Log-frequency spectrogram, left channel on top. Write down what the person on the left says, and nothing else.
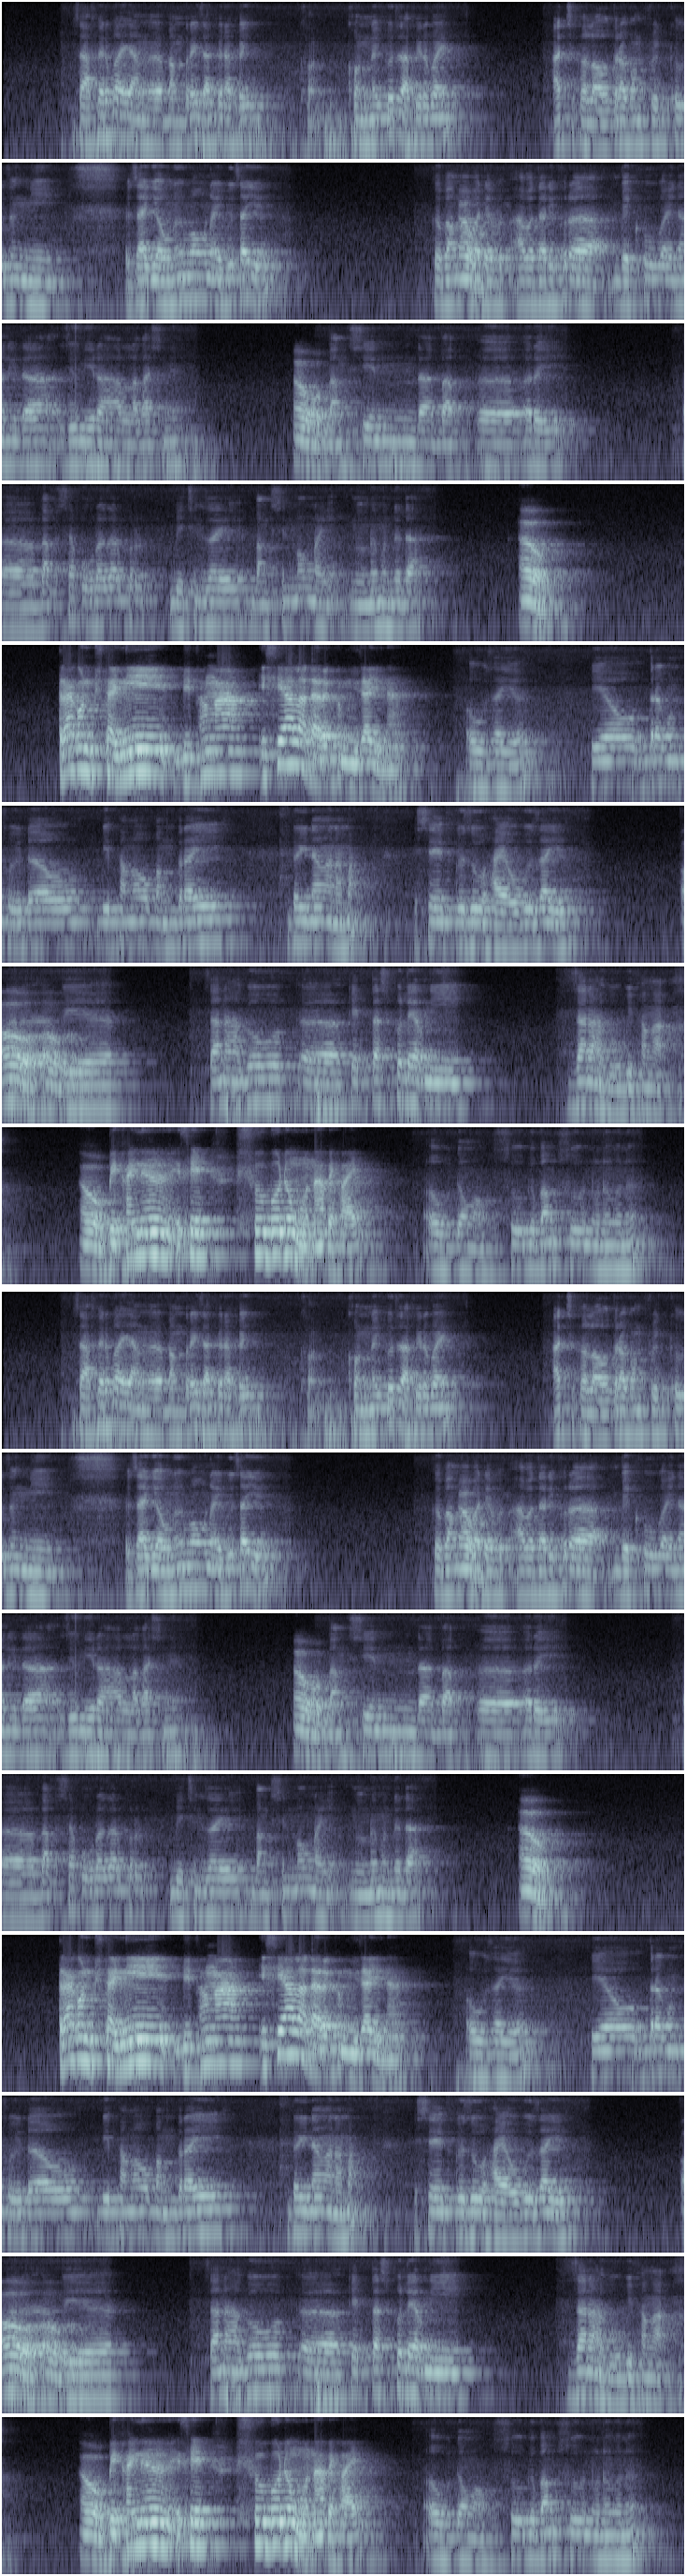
औ
औ
औ ड्रागन फिथाइनि बिफाङा एसे आलादा रोखोमनि जायोना
औ
औ
औ
औ बेखायनो एसे सुबो दङ ना बेवहाय?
